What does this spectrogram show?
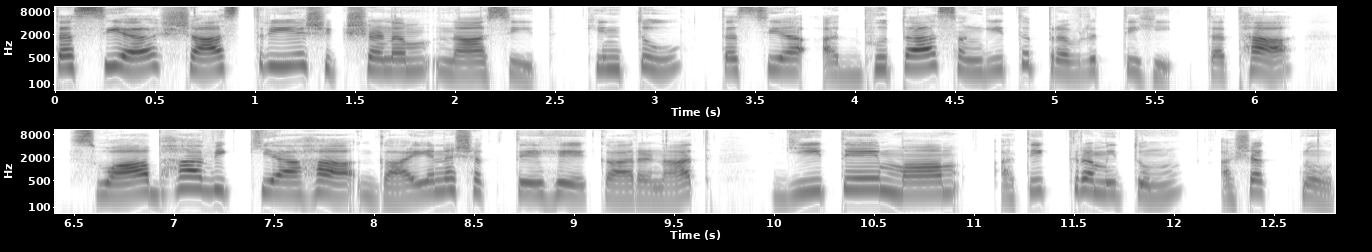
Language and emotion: Sanskrit, neutral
